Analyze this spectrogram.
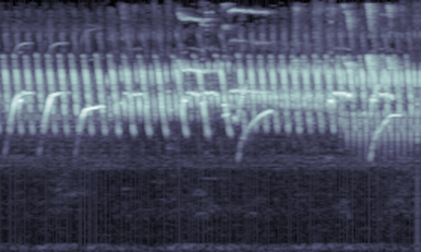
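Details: Belgian canary singing to warm up other canaries, rapid buzzy high trills layered with clear rising-then-falling whistled notes repeated about twice a second.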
